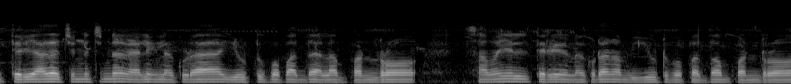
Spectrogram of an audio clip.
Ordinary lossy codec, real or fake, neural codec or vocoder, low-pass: AAC, 32 kbps; real; none; 7.2 kHz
